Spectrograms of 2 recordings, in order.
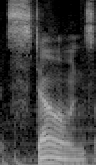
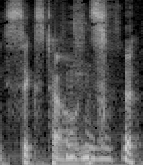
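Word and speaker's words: SixTONES: JUMP, Kiss My Foot 2, and Stones, or, well, phonetically, Six Tones.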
